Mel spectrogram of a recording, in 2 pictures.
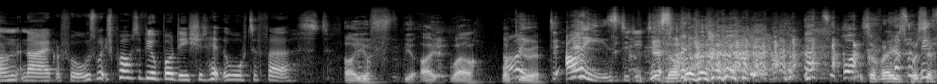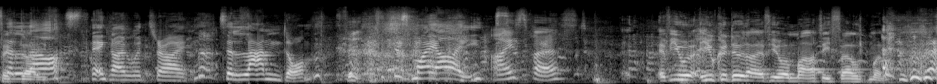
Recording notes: Recorded at the Pleasance in Edinburgh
